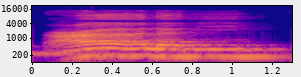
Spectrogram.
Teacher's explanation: Cuba sebut kita akan merasa tengah-tengah halak ni. Di tengah-tengah halqum. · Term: Ain huruf tawassut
